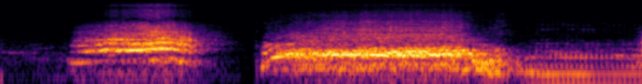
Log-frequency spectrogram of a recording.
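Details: Elephant giving two loud, harsh roaring bursts. The first is about one second long and the second is longer and sustained. A brief silent break separates them, with a strong raspy mid-pitched tone and no other sounds.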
